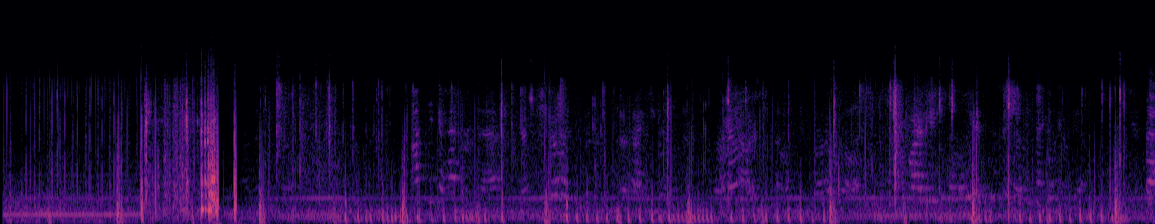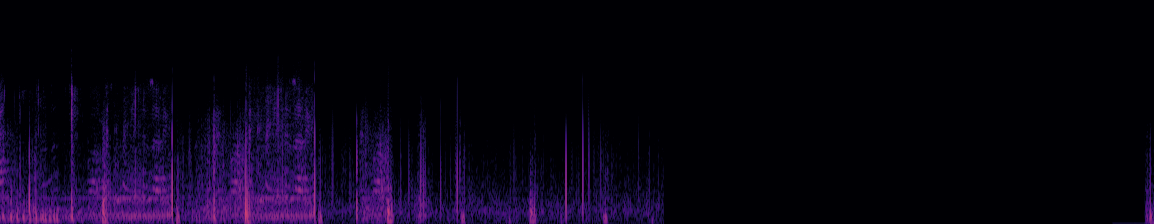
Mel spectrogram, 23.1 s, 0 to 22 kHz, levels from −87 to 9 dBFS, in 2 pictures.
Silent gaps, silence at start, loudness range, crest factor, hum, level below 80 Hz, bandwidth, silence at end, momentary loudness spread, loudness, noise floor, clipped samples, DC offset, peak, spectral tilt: 18.18-22.67 s; 0 s; 16 LU; 26 dB; none; -60 dBFS; 11.5 kHz; 0 s; 12 LU; -46 LUFS; -65 dBFS; under 0.1%; under 0.1%; -22 dBFS; -6.5 dB/octave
